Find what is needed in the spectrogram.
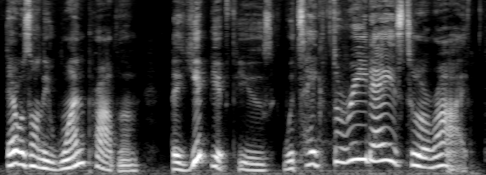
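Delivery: usual speaking voice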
